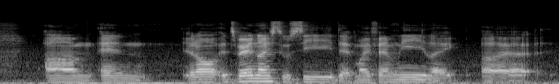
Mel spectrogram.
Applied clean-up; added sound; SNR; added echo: none; none; none; none.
